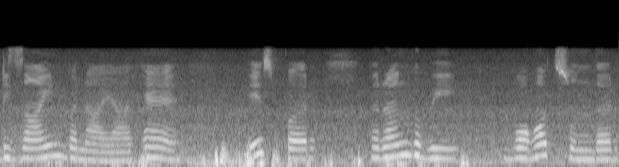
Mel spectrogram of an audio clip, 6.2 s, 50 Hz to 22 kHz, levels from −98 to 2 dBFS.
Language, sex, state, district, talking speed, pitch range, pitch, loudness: Hindi, female, Punjab, Fazilka, 85 wpm, 155-215 Hz, 195 Hz, -19 LUFS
